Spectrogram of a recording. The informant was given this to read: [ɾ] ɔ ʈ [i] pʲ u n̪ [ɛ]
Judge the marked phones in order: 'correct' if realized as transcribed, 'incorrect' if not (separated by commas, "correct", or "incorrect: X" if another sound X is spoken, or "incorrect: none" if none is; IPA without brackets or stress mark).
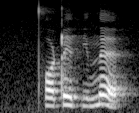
incorrect: t̪ʰ, incorrect: ɪ, correct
